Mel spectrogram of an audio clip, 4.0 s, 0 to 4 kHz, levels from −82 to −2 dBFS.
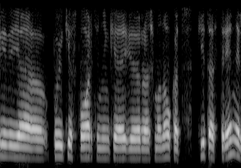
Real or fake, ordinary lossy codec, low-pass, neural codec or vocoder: real; AAC, 32 kbps; 3.6 kHz; none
